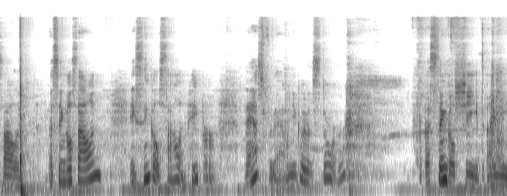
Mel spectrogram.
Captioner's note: laughs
